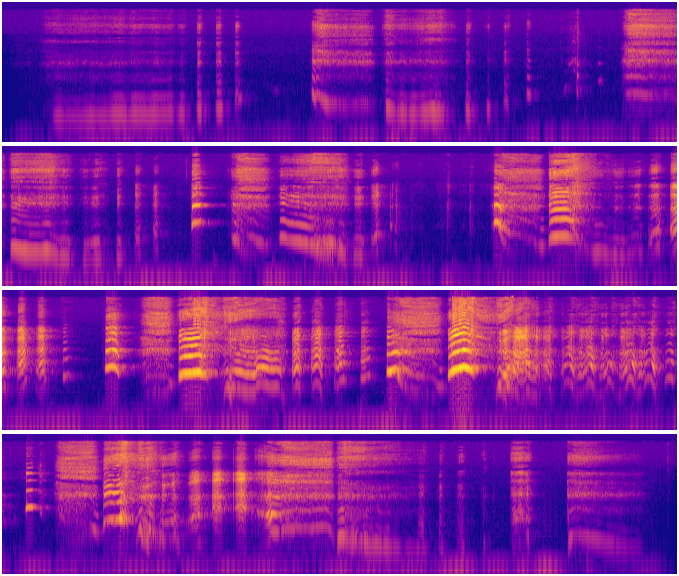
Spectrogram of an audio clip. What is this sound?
Female Creepy Goofy Kira Laugh
Me laughing crazily, heavily inspired by Kira's laugh from Death Note. If you want, you can place a link into the comments of the work using the sound. Thank you.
